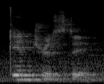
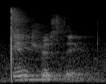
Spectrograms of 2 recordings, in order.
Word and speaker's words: interesting: first one is interesting interesting has three syllables and the stress is on the first syllable interesting interesting this is a common pronunciation mistake so listen carefully again interesting interesting is an adjective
